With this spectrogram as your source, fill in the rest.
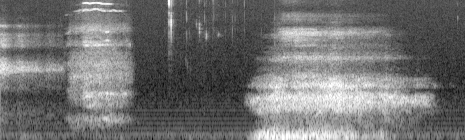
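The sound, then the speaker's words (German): A slow, deep breath is drawn in softly through the nose, followed after a pause by a long, fuller exhale out through the mouth, quiet and unhurried. “Nimm ein paar tiefe Atemzüge. Ein durch die Nase und aus durch den Mund. Ganz, ganz langsam.”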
